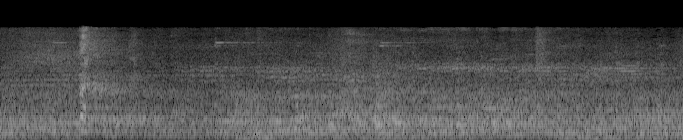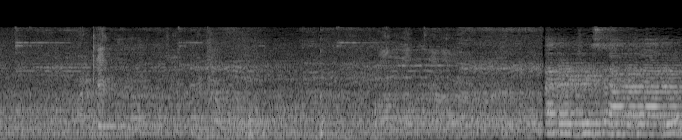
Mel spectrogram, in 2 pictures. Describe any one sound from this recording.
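A crowd of men chatters nearby.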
